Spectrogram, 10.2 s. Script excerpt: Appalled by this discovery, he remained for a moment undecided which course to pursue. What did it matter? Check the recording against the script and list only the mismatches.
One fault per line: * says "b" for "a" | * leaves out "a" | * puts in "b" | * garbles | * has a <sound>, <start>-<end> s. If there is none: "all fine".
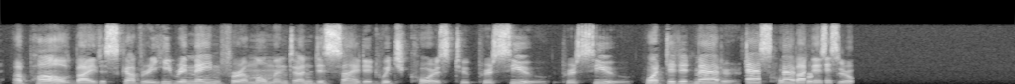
* leaves out "this"
* puts in "pursue"
* garbles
